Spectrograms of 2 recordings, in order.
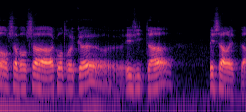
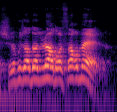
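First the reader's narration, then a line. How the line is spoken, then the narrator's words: Shouting. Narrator (French): cria Holmes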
